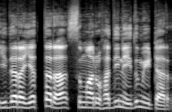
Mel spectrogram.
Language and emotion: Kannada, neutral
